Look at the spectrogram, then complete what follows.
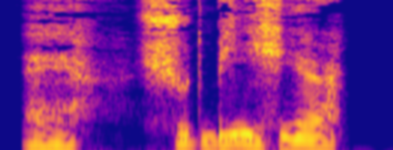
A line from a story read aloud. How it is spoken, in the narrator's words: He looks about, bewildered, and mutters to himself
